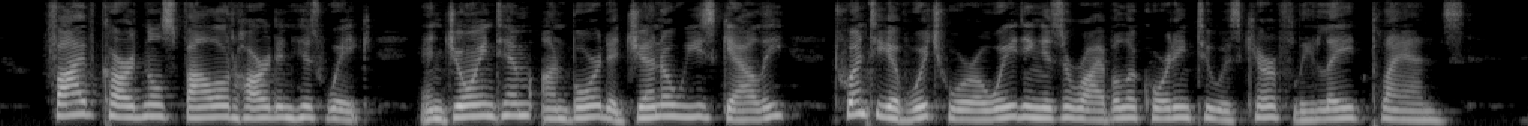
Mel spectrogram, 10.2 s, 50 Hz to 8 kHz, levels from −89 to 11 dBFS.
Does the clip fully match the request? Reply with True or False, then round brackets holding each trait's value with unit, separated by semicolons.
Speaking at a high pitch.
True (195 Hz)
